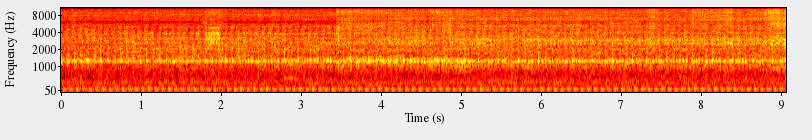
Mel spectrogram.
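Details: Honda Vario 125/150 scooter at idle: rough growl pulsing about four times a second with a steady mid tone over the engine, pointing to a worn radiator fan.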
